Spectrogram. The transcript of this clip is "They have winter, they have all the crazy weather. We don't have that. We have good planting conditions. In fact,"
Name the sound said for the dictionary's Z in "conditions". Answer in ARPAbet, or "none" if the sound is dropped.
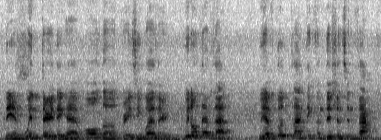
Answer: S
